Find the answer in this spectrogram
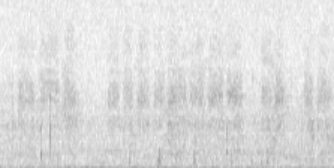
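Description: Marker pen writing on a whiteboard: faint, with small irregular ticks as the strokes are made.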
